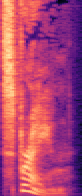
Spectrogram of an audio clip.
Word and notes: sprain: British English

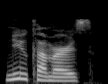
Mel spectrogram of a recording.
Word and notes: newcomers: British English

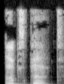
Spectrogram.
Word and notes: expat: British English

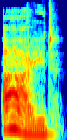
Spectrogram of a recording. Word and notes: eyed: British English

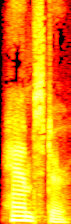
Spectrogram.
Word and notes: hamster: American English

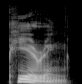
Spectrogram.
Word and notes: peering: British English

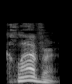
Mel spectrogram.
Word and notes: klavern: British English

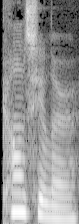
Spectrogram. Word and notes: consular: American English

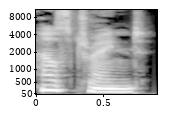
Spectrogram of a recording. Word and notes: house trained: British English

